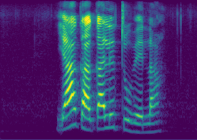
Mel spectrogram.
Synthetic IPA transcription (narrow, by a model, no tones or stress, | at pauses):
jakʼakʼalɪtʼʊβɛla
